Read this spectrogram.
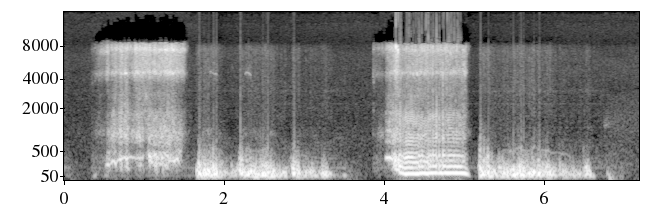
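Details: Sleeping Yorkshire terrier snoring: low rumbling breaths with a fluttering, buzzing tone on inspiration, over two breathing cycles.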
